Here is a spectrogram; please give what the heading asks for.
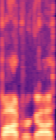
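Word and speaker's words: Bad Ragaz: some downhill skiing from Bob ragazze Switzerland but it's spelled differently it's B ad and it's two words B ad ra Gaz so I've thought baud rate but it's pronounced bot and I thought people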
